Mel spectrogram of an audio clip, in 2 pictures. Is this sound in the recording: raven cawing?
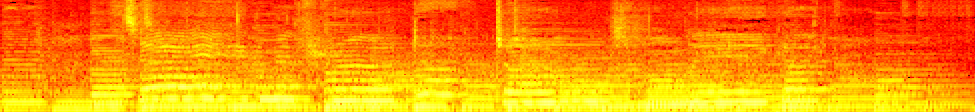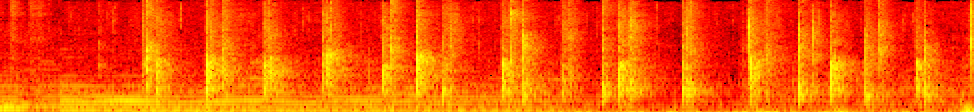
no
